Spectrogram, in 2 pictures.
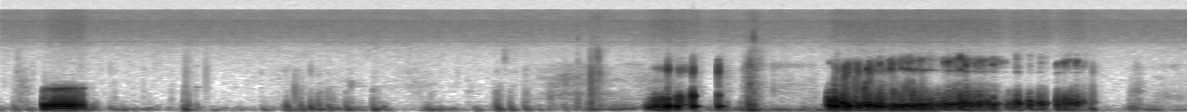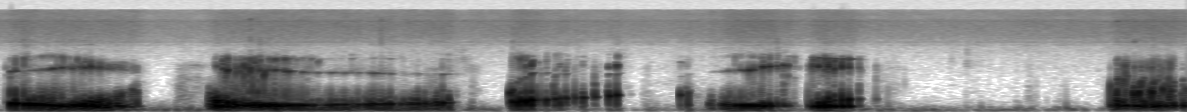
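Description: Loud, drawn-out gurgling groans and squeaky rumbles with short pauses between them, fitting hunger rumbling from an empty stomach.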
